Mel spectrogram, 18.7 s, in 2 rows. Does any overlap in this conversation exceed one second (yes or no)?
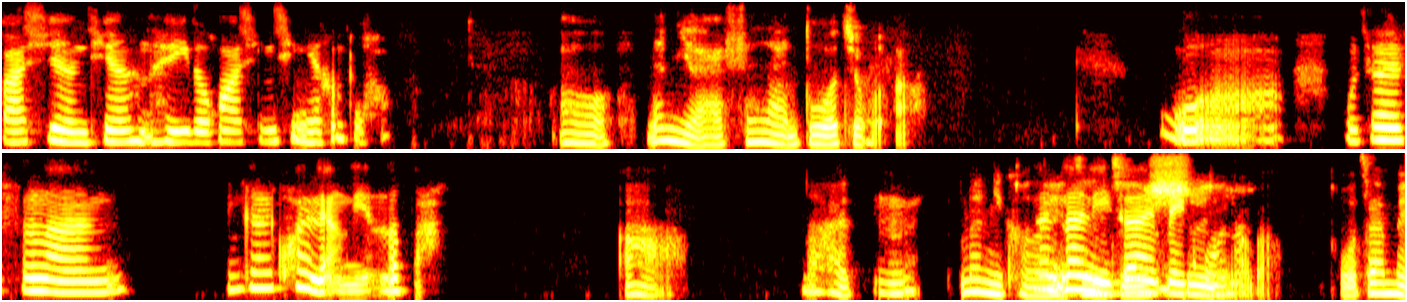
yes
